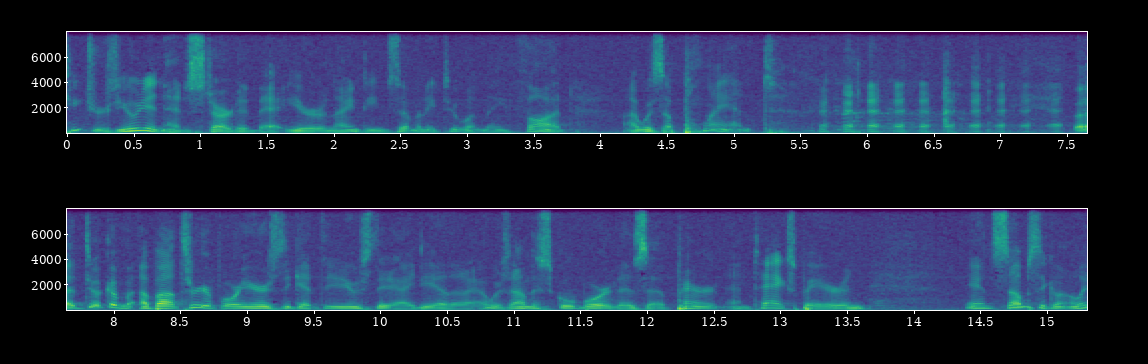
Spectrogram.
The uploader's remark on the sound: During a live performance at the Reg Lenna Center for the Arts Multimedia studios. Recorded in front of a live studio audience.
